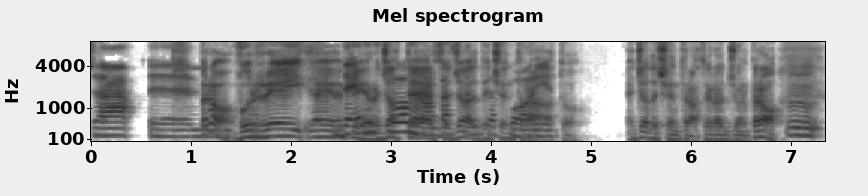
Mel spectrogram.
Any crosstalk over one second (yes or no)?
yes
